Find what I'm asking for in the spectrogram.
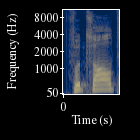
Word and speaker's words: futsal: Otto, how did I say it anywhere close to correct? Good morning. Yes, you did very well with that. – Futsal. Okay, because I have no idea what it is until I started reading your bio, but that's, I don't want to skip ahead.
